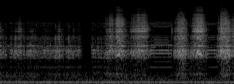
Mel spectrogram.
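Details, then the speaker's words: RC car with Flysky G11P transmitter and FS-R4B receiver: repeated high buzzing as the steering servo strains at full lock; end point set too far, reduce it until the servo stops struggling. "you can see this is still struggling a tiny bit. So, I can bring that down a bit more."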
